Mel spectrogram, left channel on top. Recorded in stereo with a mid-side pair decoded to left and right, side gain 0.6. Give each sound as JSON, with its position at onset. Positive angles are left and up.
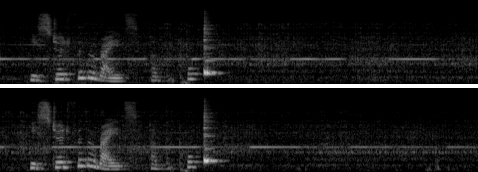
{"t": 0.3, "sound": "a woman speaking", "azimuth_deg": -45, "distance_m": 1.1}
{"t": 2.0, "sound": "a cowbell", "azimuth_deg": -15, "distance_m": 0.8}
